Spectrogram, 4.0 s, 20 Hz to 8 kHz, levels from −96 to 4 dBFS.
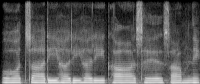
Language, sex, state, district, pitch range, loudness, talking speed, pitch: Hindi, female, Madhya Pradesh, Bhopal, 195-200 Hz, -13 LUFS, 105 wpm, 195 Hz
